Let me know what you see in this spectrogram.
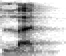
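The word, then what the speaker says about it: lead: according to your own these both words are pronounced as led but they are different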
